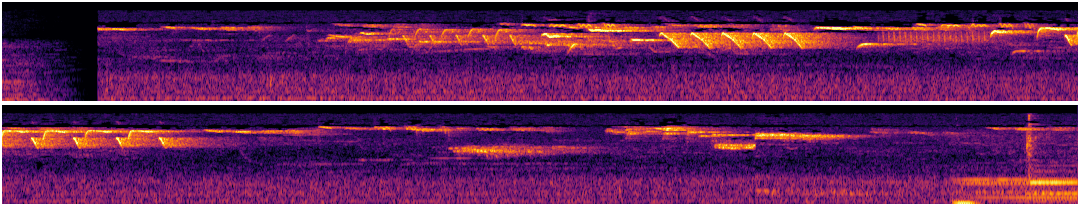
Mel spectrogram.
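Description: Small birds singing: several bursts of rapid, high-pitched trills and chirps over a faint background hiss. Near the end, a music jingle with ticking begins.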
